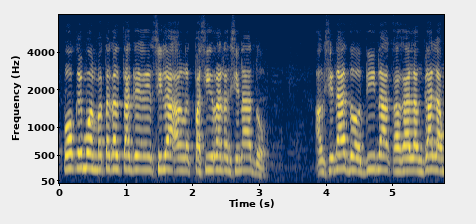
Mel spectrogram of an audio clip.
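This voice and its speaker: A man's voice: extremely high pitch, sharp tone. A man from the Philippines hosting a livestream commentary, reading viewer comments and ranting with scornful, insulting indignation while throwing rhetorical questions at his audience. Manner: fiery, scornful and insulting, often rising to indignant emphasis; keeps addressing his audience directly with repeated rhetorical questions. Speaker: online political commentator and show host.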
